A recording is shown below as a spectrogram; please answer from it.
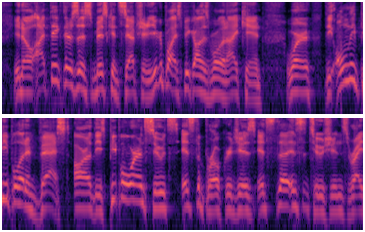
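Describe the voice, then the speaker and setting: A man's fairly high, very fast speech with lively intonation. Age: 20s. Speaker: podcast host and stock YouTuber. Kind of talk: casual podcast chat. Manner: animated.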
